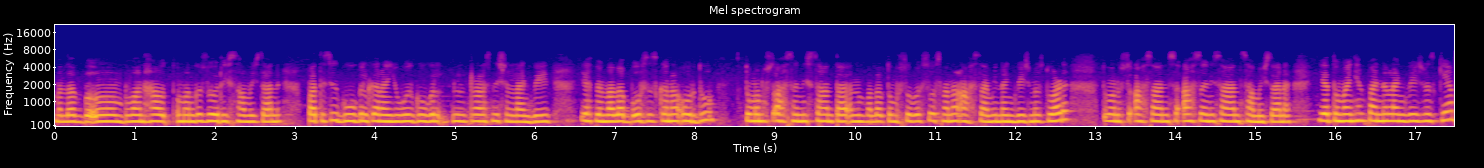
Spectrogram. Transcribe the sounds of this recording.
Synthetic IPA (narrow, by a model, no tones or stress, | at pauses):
mɐt̪lɐbbɐʋɐnɦat̪umɐnɡozoːɾisamɐd͡ʒt̪aːnɨ | pɐt̪ɐsiɡuːɡəlkɐnãːjuːzɡuːɡəlʈɾaːnsmiʃɐnlaːŋɡʋeːd͡ʒ | jɐt̪ɐmɐt̪lɐbosɐskɐnãʔoɾd̪u | t̪umɐnusaːsaːnisaːnt̪amɐt̪lɐb̚t̪umsobɐsosmɐnaaːsaːmilɐŋɡʋeːd͡ʒmɐzt̪waɽ | t̪umɐnusasaːnsaːsanisaːnsamɐd͡ʒt̪aːnɐ | jat̪umɐnʲɦʲɐnpɐnʲːɐlaːŋɡʋeːd͡ʒmɐzkiã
